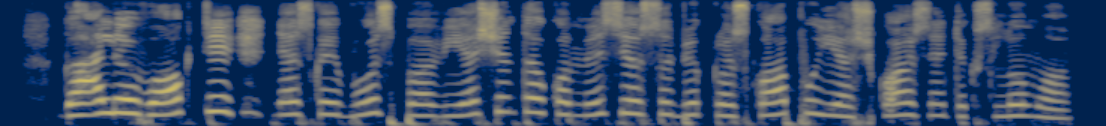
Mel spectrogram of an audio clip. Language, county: Lithuanian, Kaunas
